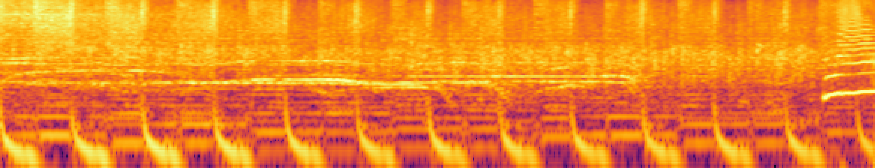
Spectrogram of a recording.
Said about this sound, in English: Oh, clapping as well. Clap. Oh, it keeps going. It's a big hand. It's a standing ovation.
